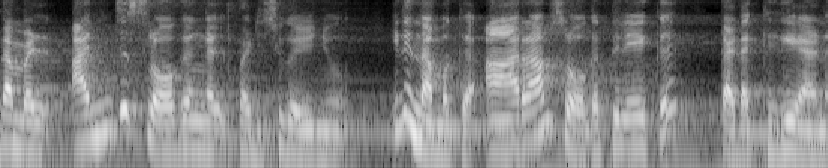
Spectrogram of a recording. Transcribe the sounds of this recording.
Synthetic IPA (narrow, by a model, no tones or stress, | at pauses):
nɐmːɐɭɐɲd͡ʑɨslo̞ːɡɐŋːɐɭpɐʈʰit͡ɕːukɐɻiɲːu | ininɐmukːɨʔaːraːmslo̞ːɡɐt̪ːile̞ːkːɨ | kɐɽɐkːuɣɐjaːɳɨ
